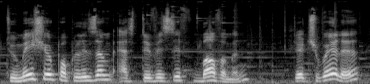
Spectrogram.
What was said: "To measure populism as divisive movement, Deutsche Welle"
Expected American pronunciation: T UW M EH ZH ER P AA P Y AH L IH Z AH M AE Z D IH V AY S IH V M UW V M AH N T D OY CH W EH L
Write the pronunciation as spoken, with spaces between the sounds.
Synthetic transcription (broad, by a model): T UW M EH SH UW P AA P Y AH L IH Z AH M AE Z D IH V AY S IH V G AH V M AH N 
